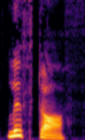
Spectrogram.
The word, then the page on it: liftoff: British English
